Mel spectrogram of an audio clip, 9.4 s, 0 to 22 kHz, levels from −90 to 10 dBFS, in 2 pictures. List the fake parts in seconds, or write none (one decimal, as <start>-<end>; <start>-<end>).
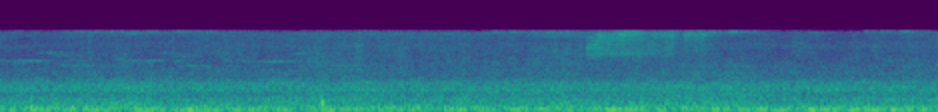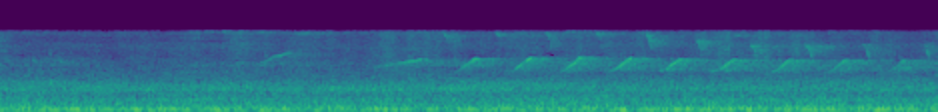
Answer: none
